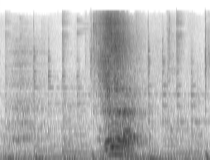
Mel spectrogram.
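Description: Music playing in the background, with one short, loud, breathy vocal exclamation from a man about a second in.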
